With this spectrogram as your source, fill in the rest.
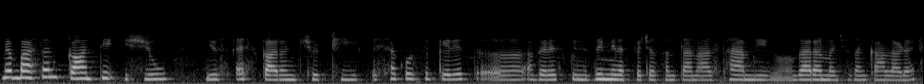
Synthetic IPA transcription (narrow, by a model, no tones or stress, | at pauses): mebaːsɐnkãːnt̪iiʃu | jusɐsʲkaːɾɐnt͡ʃʰuʈʰiːkɐsʲakosɨkəɾit̪ɐɡɐɾɐskunzɐmiːnɐt̪pʲet͡ʃʰɐt̪ʰɐnt̪ɐnaːzfʰaːmliɡaːɾɐnmɐnt͡ʃʰɐsɐnkãlɐɽɐj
